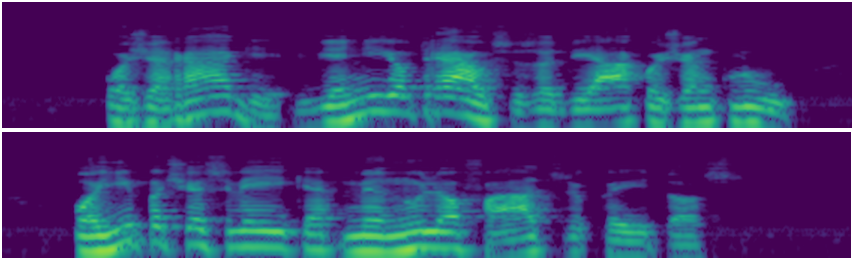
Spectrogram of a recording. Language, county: Lithuanian, Panevėžys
